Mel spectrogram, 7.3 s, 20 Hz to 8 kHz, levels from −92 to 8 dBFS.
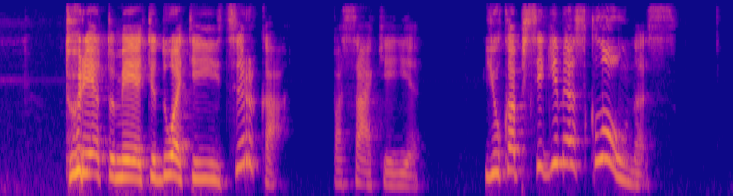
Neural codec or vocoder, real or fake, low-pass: none; real; 7.2 kHz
